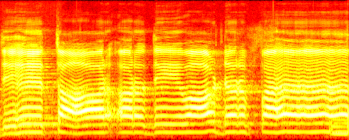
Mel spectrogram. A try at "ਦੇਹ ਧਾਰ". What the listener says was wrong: ਦੇਹ ਧਾਰ, ਦੇਹ ਧਾਰ ਚ ਫਰਕੇ ਪੈ ਗਿਆ ਵੀ ਹਾਹੇ ਨੂੰ ਵੀ ਲਾਂ। ਦੇਹ ਧਾਰ ਅਰ ਦੇਵਾ ਡਰ ਪੈ, ਲਗਾ ਮਾਤਰਾ ਦਾ ਧਿਆਨ ਰੱਖਣਾ।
